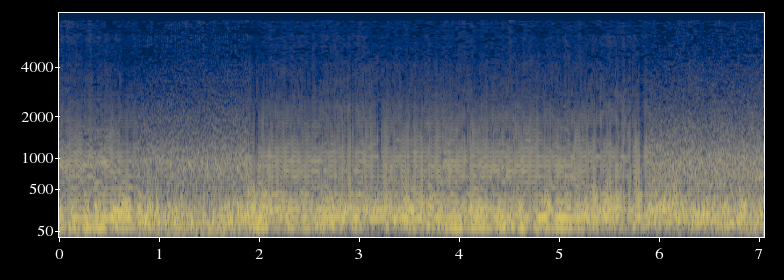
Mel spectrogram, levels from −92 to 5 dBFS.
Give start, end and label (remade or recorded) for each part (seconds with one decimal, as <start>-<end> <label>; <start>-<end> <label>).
0.0-0.8 remade; 0.8-1.9 recorded; 1.9-5.9 remade; 5.9-7.1 recorded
